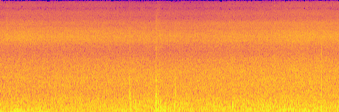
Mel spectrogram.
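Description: A dense, continuous rustle of many leaves fluttering in strong wind by the sea, steady and enveloping with a few brief flurries; no one speaks.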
